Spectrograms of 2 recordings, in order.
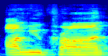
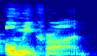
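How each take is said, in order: First: Omicron starting with "ah"; first accepted pronunciation. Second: Omicron starting with "oh"; long "oh" at the start of Omicron; second accepted pronunciation. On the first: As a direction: say "Omicron" as AH-myu-cron. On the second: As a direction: say "Omicron" as OH-mi-cron. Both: Shown as a demonstration. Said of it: "Either way would be acceptable ways".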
